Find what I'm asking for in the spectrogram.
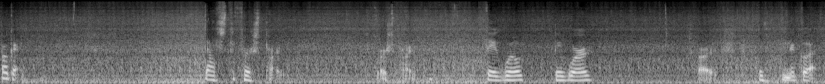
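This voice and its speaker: In a room in her house, with a fan running loudly in the background, a woman records a casual, emphatic rebuttal vlog to camera in response to a video. She speaks in halting phrases, sounding sick, emotional, and a bit out of breath, in a mid-range voice with a level tone.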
